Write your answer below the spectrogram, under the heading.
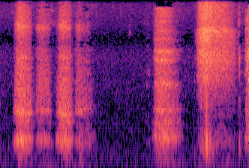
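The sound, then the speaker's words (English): A voice demonstrates short, rapid chest breathing: a quick run of brief breaths, then a pause, then two longer, heavier breaths. “and then there's the chest breathing, which is your short, rapid breathing,”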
